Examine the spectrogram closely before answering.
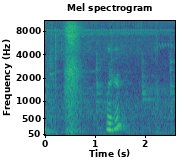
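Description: A horse snorts and whinnies.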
